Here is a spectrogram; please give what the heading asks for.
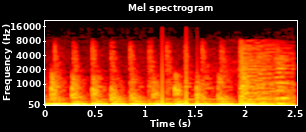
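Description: knocking

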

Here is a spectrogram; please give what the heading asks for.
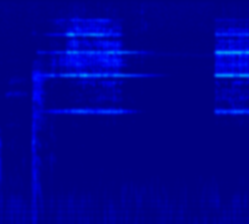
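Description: flip phone ringing

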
